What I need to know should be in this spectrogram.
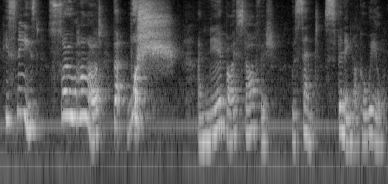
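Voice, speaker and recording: A woman reading her own children's picture book aloud with slow, expressive storytelling. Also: fairly high pitch. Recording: roomy echo, faint background noise.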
